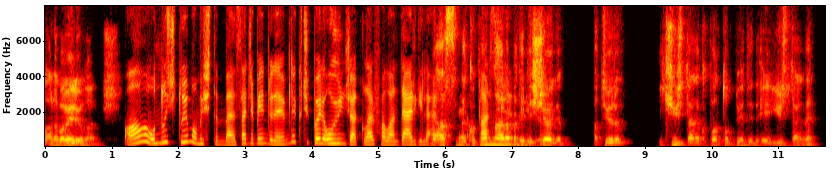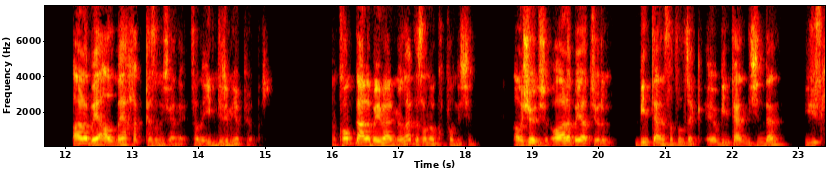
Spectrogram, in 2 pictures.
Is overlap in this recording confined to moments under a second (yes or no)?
no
